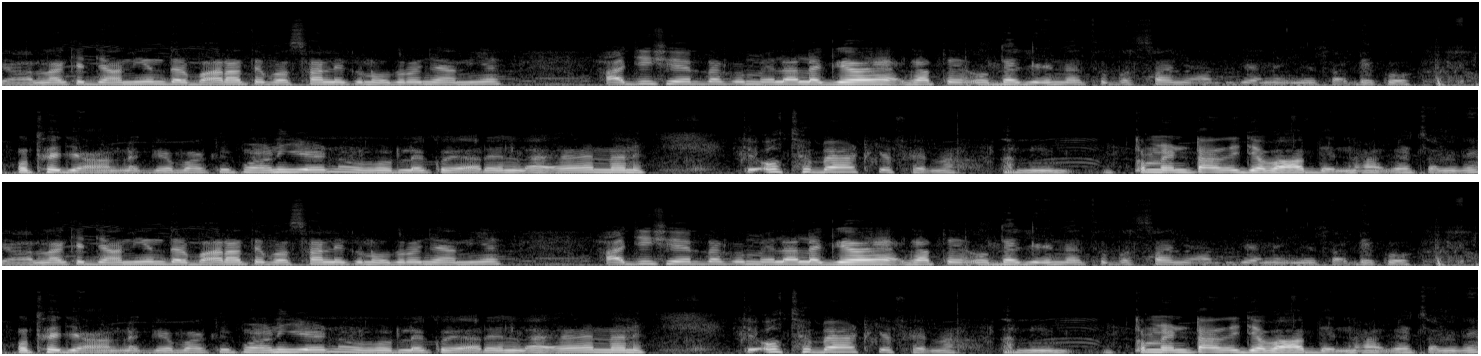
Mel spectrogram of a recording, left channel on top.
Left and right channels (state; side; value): identical; both; correlation 1.00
